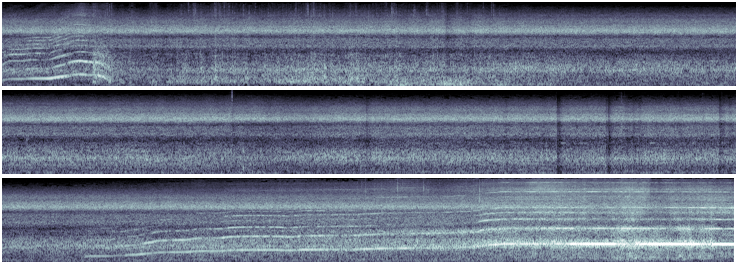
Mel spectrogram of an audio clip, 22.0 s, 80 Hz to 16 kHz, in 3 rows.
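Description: Twin 5-blade electric ducted fans of a Freewing Su-35 model jet (2600kv motors on 6S) hiss steadily at low throttle, with a short rising whine at the start. From about two-thirds through they spool up for takeoff, a whine climbing steadily in pitch and growing louder. The fans run with cheap shaft adapters and mounting pads shaken loose, which the owner blames for their vibration and screech.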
